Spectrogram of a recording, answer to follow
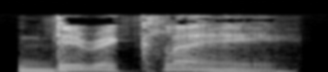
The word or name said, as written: dirichlet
